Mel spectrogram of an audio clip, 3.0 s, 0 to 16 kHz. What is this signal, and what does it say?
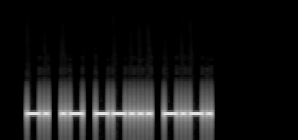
Morse code, heard as a keyed tone, about 28 wpm, 700 Hz. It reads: NA7C
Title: Call Signs Repeated 2x - 28wpm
